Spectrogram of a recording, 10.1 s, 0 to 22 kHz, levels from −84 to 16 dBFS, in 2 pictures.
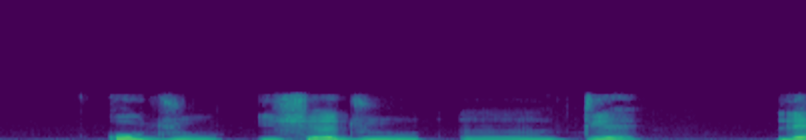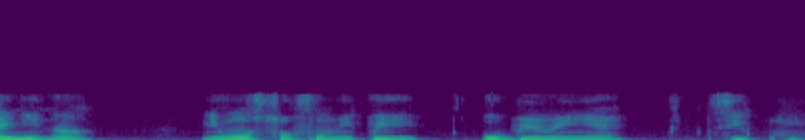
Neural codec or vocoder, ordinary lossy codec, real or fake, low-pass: none; AAC, 32 kbps; real; 7.2 kHz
